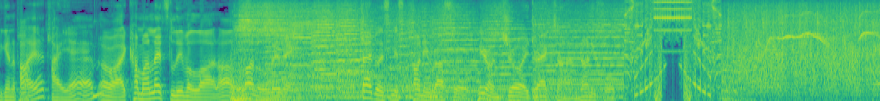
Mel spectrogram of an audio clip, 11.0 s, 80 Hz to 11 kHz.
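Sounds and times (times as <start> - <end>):
speech: 0.0 - 8.2
audience clapping and cheering after a song: 8.9 - 11.0.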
